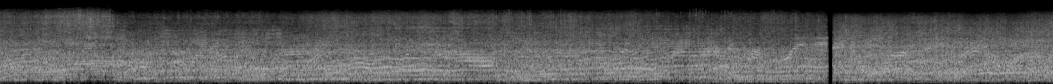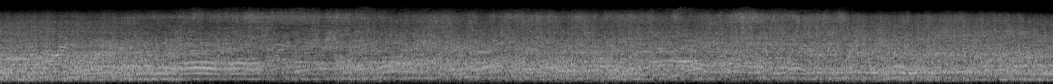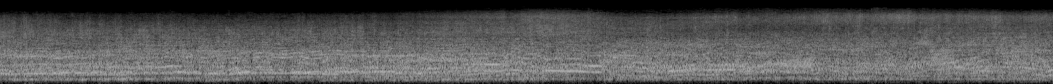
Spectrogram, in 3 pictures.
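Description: A pack of midget race cars running laps on a dirt oval, several engines overlapping and rising and falling in pitch as they go through the turns. The sound breaks briefly about eight seconds in.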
